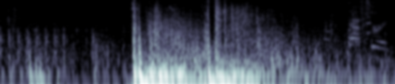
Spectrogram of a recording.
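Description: A frag grenade goes off in the video game Call of Duty: Black Ops Cold War, a sudden loud boom with a rumbling tail over ongoing gunfire and game sounds, with voices heard.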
